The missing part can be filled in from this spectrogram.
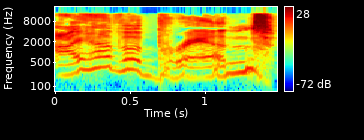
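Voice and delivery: very slow, drawn-out words broken up by laughter. Joking to another speaker about having a brand: laughing while talking. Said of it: "I can't say that sentence without laughing".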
